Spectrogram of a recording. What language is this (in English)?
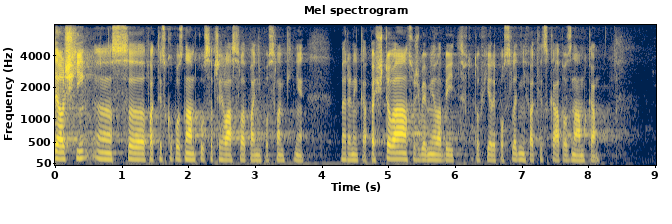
Czech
